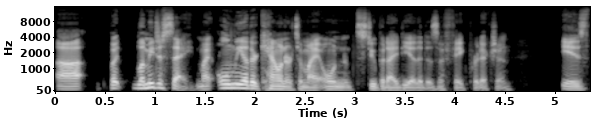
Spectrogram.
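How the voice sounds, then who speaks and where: A man speaks at a fairly quick pace in a plain, everyday voice with ordinary pitch variation. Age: 40s. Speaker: film podcast host. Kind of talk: casual chat.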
